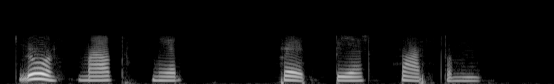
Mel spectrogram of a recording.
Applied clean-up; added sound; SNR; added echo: neural separator model SepFormer WHAMR!.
